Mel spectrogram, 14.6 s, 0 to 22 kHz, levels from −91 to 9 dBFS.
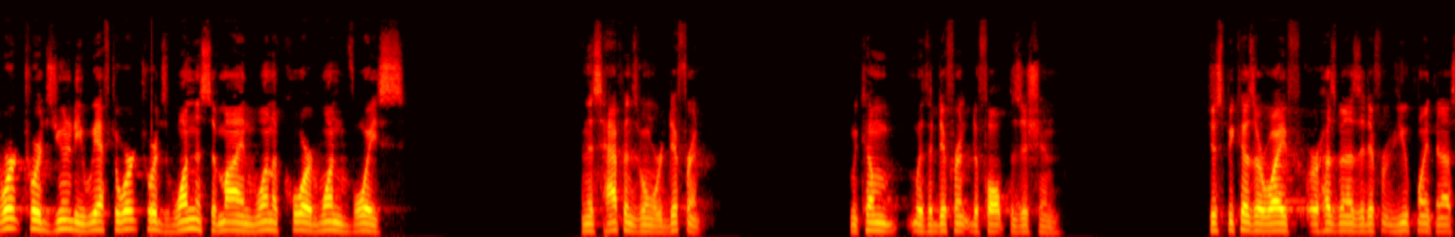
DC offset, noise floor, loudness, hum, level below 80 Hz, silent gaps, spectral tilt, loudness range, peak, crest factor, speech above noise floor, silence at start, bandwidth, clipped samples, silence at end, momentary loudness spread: under 0.1%; under -90 dBFS; -24 LUFS; none; -64 dBFS; 4.45-5.73 s, 7.40-8.50 s, 10.93-12.08 s; -6 dB/octave; 8 LU; -4 dBFS; 22 dB; over 67 dB; 0 s; 13 kHz; under 0.1%; 0.05 s; 13 LU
